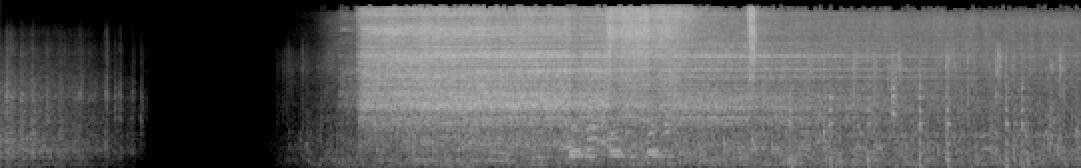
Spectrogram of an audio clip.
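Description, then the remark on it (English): A steam train at a station: a low rumble, a brief silence, then a loud, sustained blast of hissing steam fills the air, steady until the end. “but this isn't the London train.”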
